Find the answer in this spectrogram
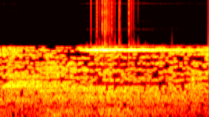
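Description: Basketball referee's whistle blown once about a second in, a short high shrill blast that stops play, over steady crowd noise in the hall.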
